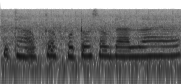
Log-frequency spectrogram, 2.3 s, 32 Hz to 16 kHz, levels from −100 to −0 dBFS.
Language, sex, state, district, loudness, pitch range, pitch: Hindi, female, Bihar, Katihar, -14 LUFS, 245-255 Hz, 255 Hz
